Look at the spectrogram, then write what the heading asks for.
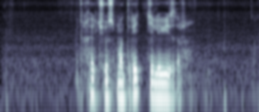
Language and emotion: Russian, neutral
